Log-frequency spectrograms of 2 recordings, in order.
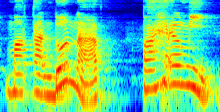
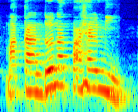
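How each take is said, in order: First: There is a break before the name. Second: It runs on flat with no break. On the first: The named man is the one eating the donut. "Tapi kalau gini" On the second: Someone eats the donut that belongs to the named man. "datar begitu"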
